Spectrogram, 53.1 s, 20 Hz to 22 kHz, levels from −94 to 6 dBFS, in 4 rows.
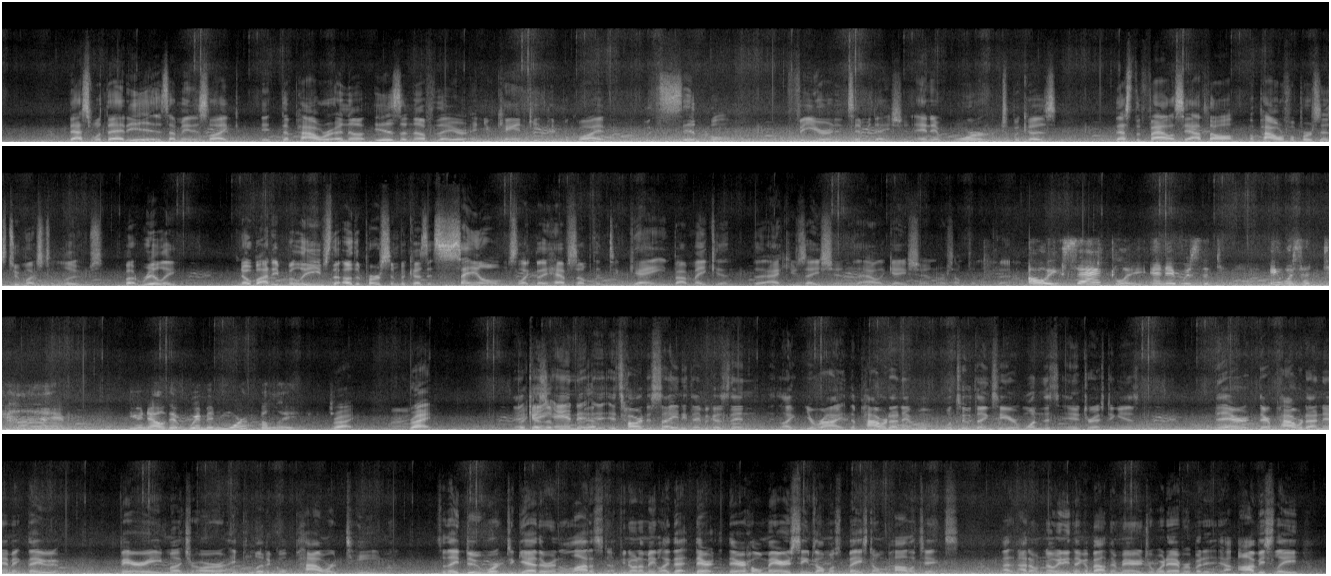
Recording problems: wind noise on the microphone; occasional gusts; 10 dB below the speech

